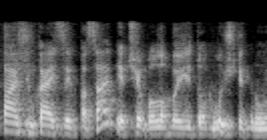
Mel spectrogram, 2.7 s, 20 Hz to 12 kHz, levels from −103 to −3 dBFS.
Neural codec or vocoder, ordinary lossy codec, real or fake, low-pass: codec, 16 kHz, 1 kbps, FunCodec, trained on LibriTTS, 50 frames a second; MP3, 96 kbps; fake; 7.2 kHz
